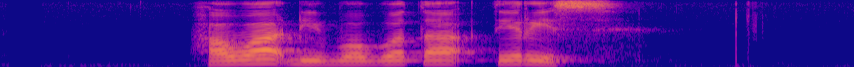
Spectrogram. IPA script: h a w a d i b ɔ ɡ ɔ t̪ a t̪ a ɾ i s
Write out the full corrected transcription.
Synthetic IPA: h a w a d i b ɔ ɡ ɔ t̪ a t̪ i ɾ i s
